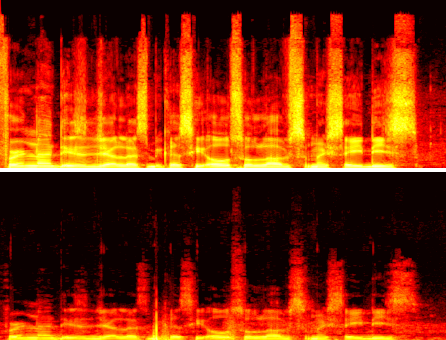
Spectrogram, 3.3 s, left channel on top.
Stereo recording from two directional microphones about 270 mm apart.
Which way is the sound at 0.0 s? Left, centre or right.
Left.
